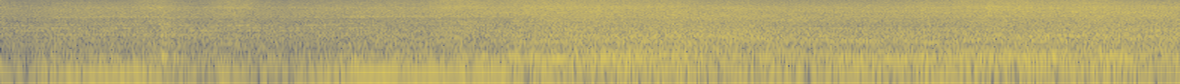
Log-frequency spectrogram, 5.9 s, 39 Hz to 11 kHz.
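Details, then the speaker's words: Scrapyard square-body Chevy C-10 V8 just after loose header bolts were tightened to stop an exhaust leak. It runs with a deep, uneven, lumpy beat, much better than before but still not running right or settling to a smooth idle. "That sounds 100% better. It's still not running good though."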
